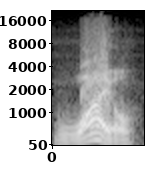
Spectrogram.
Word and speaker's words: while: And in the word while, we have the WH saying W like a W. The H is silent there. And then the E at the end makes the I say its name. So it's W, I'll. And the E is silent. So while.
